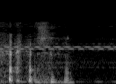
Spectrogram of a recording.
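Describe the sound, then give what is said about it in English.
A telephone rings briefly under a man's speech, a thin steady electronic tone running beneath the voice. “Pardon that phone ring there.”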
